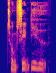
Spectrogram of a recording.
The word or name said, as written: tungsindighed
